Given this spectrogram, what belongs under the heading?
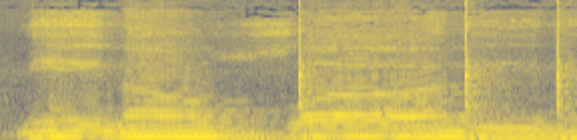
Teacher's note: Nah zo-nya jangan lupa dimonyongin.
